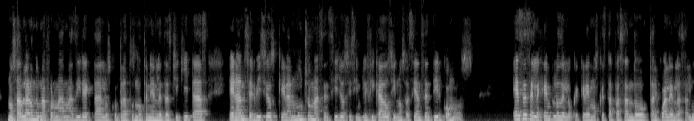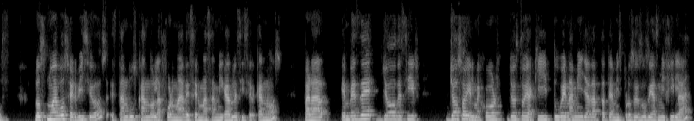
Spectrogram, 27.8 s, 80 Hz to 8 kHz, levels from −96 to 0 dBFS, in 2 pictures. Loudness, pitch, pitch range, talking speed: -33 LUFS, 195 Hz, 180-205 Hz, 175 wpm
